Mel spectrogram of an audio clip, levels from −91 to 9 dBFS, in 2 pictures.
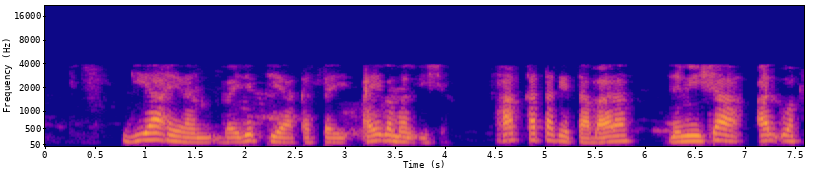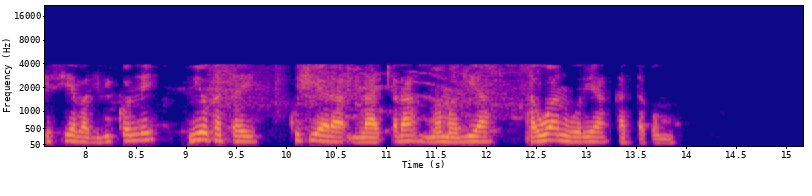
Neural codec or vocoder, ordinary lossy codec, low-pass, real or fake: none; AAC, 16 kbps; 7.2 kHz; real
